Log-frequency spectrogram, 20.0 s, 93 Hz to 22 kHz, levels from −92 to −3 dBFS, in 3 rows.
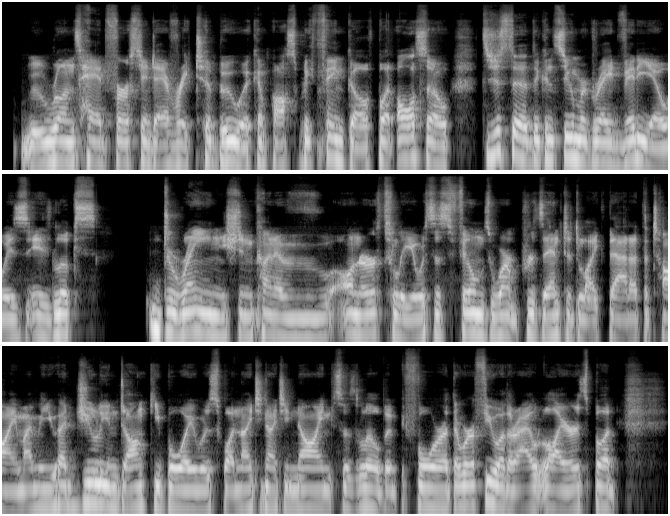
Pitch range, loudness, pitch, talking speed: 105-120 Hz, -21 LUFS, 110 Hz, 190 wpm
